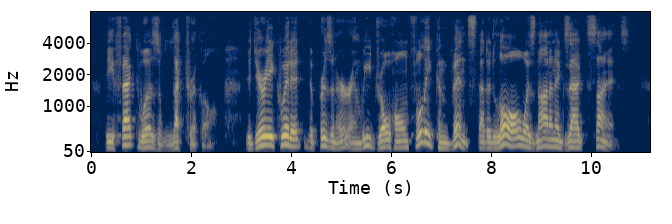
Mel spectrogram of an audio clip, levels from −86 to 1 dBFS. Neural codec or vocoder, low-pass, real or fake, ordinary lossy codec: none; 7.2 kHz; real; AAC, 48 kbps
